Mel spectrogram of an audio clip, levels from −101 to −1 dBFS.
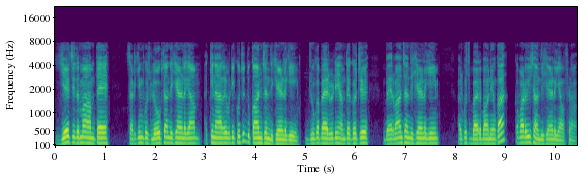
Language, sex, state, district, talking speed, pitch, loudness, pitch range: Garhwali, male, Uttarakhand, Tehri Garhwal, 210 wpm, 145 Hz, -18 LUFS, 130-150 Hz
